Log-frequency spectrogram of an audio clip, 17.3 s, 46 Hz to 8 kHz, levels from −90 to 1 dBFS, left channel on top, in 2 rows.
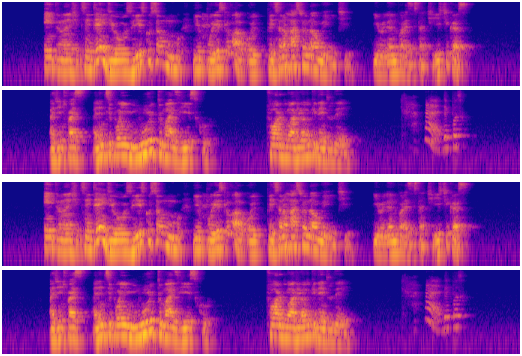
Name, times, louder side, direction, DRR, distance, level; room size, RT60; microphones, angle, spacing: voice 1, 0.7-5.8 6.2-7.7 9.4-12.1 13.0-14.4, right 2 dB, 20° right, -3 dB, 0.9 m, -23 dB
voice 2, 15.3-16.3, left 1 dB, 75° left, 2 dB, 0.6 m, -39 dB
2.1 x 2.0 x 2.9 m, 0.41 s
head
